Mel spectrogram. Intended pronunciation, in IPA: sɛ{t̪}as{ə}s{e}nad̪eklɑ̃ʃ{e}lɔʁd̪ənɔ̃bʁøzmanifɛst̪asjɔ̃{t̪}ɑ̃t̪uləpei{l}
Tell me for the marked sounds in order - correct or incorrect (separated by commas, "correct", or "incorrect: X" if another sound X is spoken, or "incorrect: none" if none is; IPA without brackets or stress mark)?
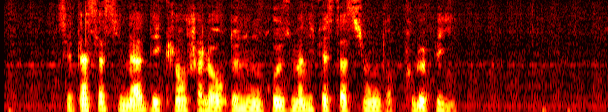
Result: correct, incorrect: a, incorrect: i, incorrect: a, incorrect: d̪, incorrect: none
